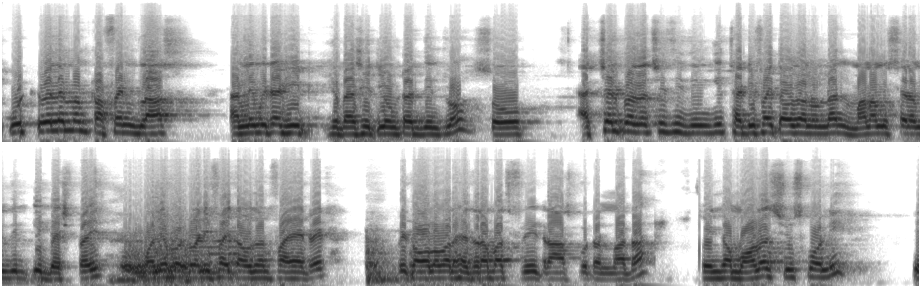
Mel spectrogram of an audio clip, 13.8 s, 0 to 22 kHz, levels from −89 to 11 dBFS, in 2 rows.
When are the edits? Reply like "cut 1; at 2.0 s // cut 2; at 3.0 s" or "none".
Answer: none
